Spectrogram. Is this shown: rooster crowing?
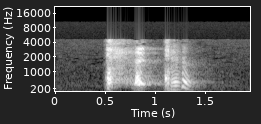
no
